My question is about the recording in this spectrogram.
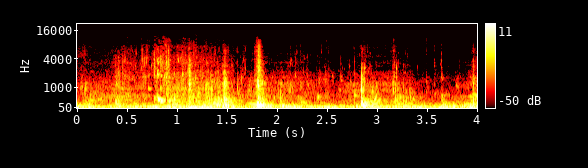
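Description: Steady low rumble of wind and water around a boat on open sea, broken by two sharp knocks, the louder about two seconds in and another about a second later.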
